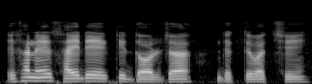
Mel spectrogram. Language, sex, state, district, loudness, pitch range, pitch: Bengali, male, West Bengal, Alipurduar, -20 LUFS, 120-145 Hz, 125 Hz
